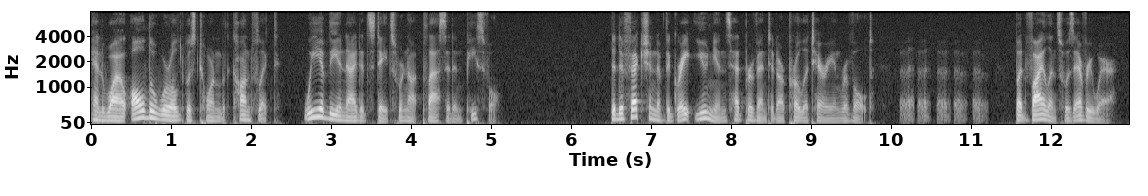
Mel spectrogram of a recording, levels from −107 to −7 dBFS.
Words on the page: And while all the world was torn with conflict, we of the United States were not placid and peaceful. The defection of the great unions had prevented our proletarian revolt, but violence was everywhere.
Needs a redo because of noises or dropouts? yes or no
yes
